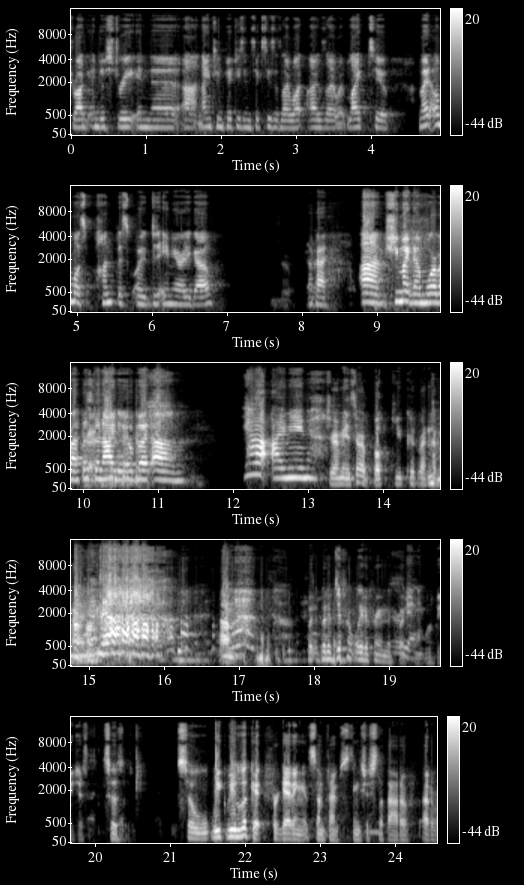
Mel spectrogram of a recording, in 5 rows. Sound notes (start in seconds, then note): 14.6 laughter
